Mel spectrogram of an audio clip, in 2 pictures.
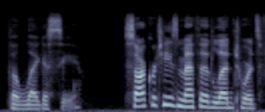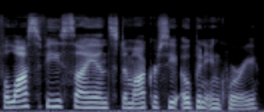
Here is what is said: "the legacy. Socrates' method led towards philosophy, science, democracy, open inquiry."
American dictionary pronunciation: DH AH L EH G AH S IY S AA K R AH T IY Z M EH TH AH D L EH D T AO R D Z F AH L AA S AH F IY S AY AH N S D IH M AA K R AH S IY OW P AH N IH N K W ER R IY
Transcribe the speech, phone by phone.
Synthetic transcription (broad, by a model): DH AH L EH G AH S IY S AA K R AH T IY Z M EH TH AH D L EH D T AO R D Z F AH L AA S AH F IY S AY AH N S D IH M AA K R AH S IY OW P AH N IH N K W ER R IY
